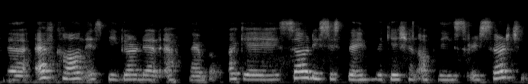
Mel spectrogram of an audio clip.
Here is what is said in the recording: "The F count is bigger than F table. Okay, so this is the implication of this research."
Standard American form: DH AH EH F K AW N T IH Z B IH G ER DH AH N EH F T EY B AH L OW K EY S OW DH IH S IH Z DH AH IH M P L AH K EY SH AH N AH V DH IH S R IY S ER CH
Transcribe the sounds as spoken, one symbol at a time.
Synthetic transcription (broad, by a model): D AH EH F K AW N IH S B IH G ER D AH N EH F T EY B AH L OW K EY S OW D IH S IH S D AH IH M P L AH K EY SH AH N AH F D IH S R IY S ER CH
